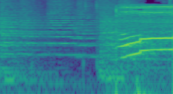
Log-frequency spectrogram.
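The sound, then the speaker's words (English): A person lets out a loud, drawn-out wolf-like howl that swoops upward in pitch, following a quieter sustained tone, with no talking over it. “Double A-U, triple A-U, wolf face, wolf face, wolf face.”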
